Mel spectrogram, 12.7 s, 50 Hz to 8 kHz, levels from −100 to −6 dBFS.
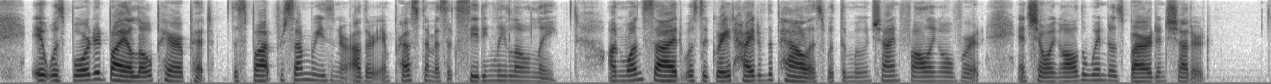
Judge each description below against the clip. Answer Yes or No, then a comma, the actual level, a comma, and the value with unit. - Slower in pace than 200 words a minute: No, fast, 205 wpm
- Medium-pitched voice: Yes, medium, 170 Hz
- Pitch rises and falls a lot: No, narrow, 2.5 semitones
